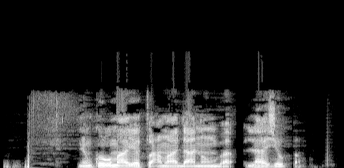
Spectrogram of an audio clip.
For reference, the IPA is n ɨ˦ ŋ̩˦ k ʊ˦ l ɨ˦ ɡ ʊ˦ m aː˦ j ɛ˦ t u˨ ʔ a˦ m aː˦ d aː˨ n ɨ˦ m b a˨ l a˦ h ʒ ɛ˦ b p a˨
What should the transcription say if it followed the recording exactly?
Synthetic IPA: n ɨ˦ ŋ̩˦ k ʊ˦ ɾ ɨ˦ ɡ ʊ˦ m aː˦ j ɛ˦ t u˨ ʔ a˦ m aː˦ d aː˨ n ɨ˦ ŋ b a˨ l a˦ h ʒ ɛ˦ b p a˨

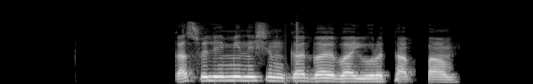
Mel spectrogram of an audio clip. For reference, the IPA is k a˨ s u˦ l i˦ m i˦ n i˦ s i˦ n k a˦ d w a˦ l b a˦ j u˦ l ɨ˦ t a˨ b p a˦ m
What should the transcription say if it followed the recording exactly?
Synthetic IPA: k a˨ s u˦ l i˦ m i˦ n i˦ ʃ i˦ n k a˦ d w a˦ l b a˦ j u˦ ɾ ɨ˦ t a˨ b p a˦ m

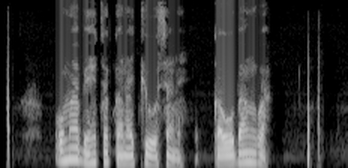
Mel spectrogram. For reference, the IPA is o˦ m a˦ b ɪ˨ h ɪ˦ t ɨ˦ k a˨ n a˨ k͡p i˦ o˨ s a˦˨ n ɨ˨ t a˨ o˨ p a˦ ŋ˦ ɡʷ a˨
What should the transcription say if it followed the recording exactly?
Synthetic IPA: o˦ m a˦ b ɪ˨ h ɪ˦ t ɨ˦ k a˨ n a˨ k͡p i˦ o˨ s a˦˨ n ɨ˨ k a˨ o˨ b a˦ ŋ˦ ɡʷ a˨

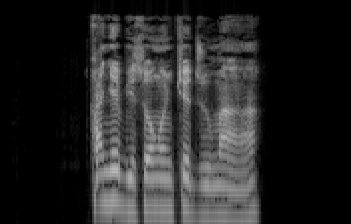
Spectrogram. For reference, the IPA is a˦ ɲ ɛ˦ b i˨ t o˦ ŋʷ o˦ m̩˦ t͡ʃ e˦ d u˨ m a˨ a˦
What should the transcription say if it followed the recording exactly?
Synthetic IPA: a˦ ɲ e˦ b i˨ s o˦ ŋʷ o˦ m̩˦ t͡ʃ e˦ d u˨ m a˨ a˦

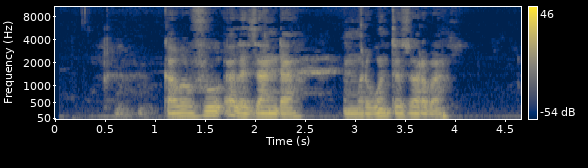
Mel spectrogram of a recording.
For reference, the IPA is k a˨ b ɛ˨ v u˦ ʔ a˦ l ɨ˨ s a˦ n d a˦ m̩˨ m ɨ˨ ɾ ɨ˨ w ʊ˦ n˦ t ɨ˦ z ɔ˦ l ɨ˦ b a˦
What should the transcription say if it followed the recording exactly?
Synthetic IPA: k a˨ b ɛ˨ v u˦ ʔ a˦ l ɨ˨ z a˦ n d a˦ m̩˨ m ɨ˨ ɾ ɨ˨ w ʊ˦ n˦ t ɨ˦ z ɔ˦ ɾ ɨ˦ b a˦

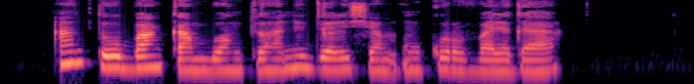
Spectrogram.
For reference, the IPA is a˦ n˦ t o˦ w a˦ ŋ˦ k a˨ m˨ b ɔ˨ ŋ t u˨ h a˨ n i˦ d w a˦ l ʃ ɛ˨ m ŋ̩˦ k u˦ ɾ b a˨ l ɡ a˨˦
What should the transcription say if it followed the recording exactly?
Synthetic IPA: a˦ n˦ t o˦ b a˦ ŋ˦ k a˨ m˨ b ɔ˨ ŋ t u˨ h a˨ n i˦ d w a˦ l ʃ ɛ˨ m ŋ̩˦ k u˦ ɾ v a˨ l ɡ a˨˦

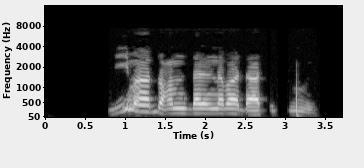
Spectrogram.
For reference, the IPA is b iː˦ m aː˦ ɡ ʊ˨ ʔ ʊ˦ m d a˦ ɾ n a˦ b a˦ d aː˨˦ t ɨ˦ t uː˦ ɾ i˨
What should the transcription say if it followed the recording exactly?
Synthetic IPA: b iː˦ m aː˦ d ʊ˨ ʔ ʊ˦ m d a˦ l n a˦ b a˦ d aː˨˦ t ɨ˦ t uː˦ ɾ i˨

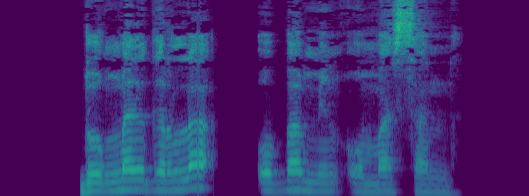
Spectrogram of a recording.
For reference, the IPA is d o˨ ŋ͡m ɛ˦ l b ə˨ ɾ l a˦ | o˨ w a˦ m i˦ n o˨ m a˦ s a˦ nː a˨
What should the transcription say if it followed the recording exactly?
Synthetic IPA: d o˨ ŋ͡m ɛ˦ l ɡ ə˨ ɾ l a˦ | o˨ b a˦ m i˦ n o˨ m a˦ s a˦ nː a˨

